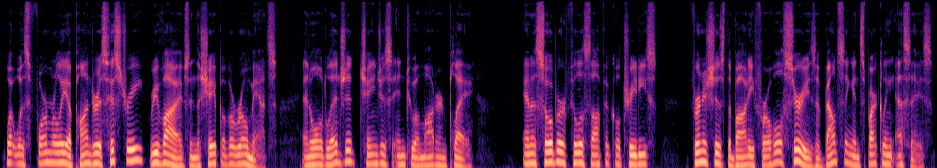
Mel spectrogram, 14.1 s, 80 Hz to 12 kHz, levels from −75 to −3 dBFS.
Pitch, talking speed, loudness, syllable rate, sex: 135 Hz, 155 wpm, -17 LUFS, 5.6 syllables/s, male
